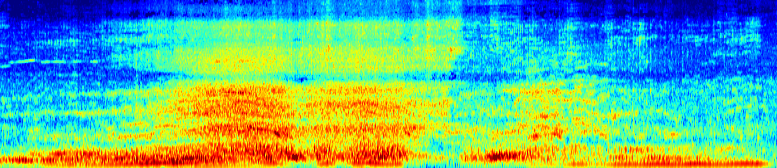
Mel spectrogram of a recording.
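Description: Massey Ferguson tractor's diesel engine working hard under load as a front-end loader digs into and lifts soil, the revs rising and falling. It is loudest over the first half, eases about nine seconds in, then runs on steadily.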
